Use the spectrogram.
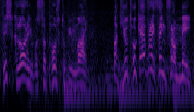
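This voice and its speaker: A man's voice: high voice, very animated, brisk, gravelly, full character voice. An actor playing a jealous young male soldier, resentful and rising in anger, in game audio with ambient noise behind him. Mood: bitter.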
